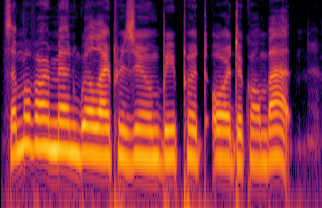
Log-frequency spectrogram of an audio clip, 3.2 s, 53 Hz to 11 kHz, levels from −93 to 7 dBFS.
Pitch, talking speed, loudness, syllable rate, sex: 210 Hz, 225 wpm, -14 LUFS, 5.3 syllables/s, female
